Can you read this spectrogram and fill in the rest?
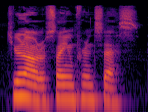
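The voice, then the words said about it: Put-on Irish accent. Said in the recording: “I can do a really good Irish accent ... my Irish accent's really fucking good”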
